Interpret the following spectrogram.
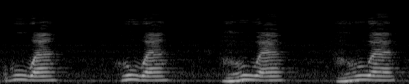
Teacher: اقص الحلق سے ہا ہے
